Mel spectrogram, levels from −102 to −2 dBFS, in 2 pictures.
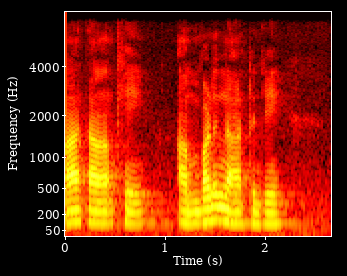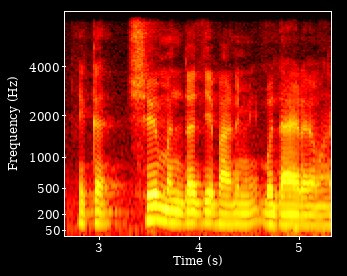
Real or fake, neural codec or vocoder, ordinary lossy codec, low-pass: real; none; none; 7.2 kHz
